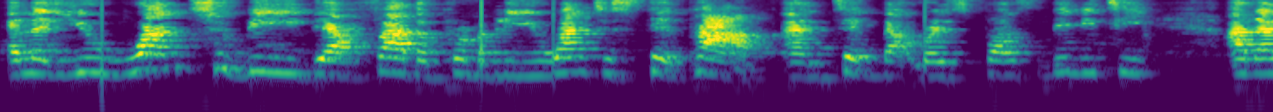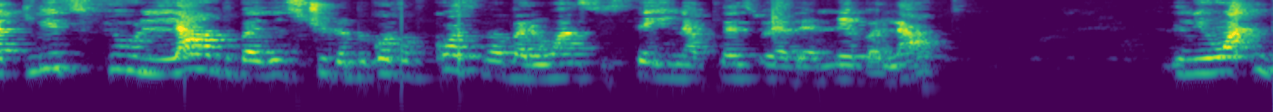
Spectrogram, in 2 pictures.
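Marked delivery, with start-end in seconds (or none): none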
